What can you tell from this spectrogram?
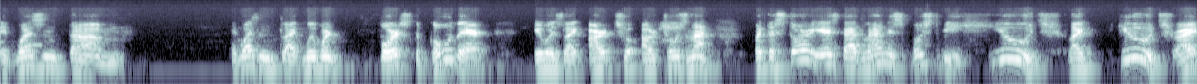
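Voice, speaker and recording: A man with a fairly high pitch speaks at a fairly slow pace, using lively intonation and long, frequent pauses. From Big River First Nation, northern Saskatchewan, Canada. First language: Cree. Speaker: storyteller and university instructor. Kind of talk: storytelling interview. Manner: hesitant with repetitions.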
